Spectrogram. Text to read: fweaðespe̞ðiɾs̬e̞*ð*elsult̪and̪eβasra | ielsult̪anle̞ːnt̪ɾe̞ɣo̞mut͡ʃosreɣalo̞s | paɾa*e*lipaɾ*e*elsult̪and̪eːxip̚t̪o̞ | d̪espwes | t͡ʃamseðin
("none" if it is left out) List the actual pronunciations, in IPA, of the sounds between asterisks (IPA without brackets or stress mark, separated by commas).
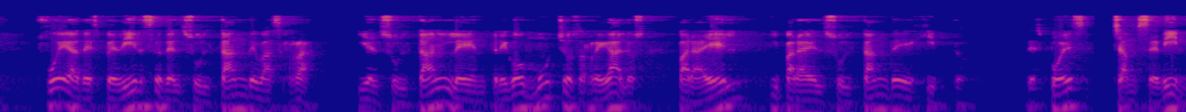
ð, e, a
